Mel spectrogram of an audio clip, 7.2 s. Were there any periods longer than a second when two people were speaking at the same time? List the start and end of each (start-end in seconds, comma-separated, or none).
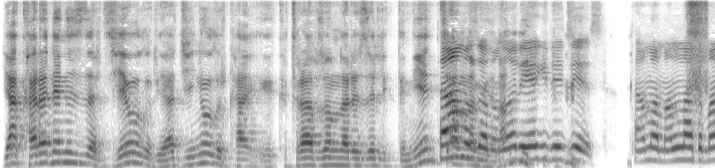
4.3-5.7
